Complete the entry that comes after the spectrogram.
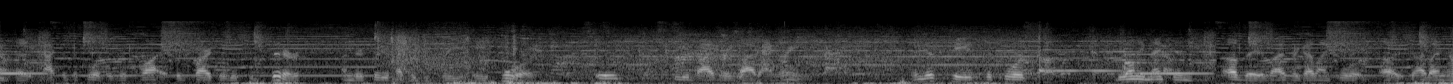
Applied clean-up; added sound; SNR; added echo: none; Subway, metro, underground; 0 dB; none.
